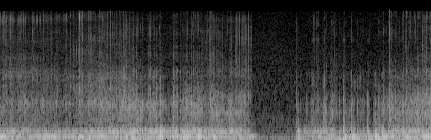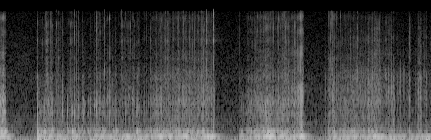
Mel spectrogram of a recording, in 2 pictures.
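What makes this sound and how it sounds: Long nails tap and scratch a black foam windscreen on a condenser microphone, producing a dense, muffled, low, rumbling scratching and patter. The rubbing runs in bursts broken by brief quiet gaps.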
